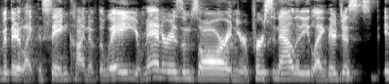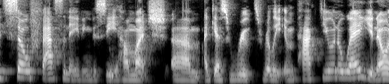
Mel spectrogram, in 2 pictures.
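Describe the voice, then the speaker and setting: A woman's voice: mid-range voice, a bit bright. A woman in her fifties from Canada, a guest coach talking in a reflective, rambling way with many asides. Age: 50s. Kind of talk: casual interview conversation.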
